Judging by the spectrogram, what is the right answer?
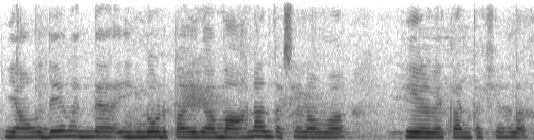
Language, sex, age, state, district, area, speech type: Kannada, female, 18-30, Karnataka, Dharwad, urban, spontaneous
